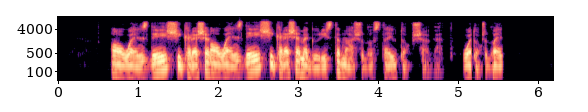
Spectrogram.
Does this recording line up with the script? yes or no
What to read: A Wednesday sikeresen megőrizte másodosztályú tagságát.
no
